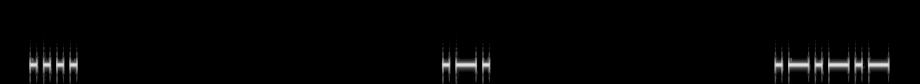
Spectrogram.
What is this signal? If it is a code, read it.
Morse code, heard as a keyed tone, about 18 wpm, 920 Hz. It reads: H R .
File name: Tekst-26 1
